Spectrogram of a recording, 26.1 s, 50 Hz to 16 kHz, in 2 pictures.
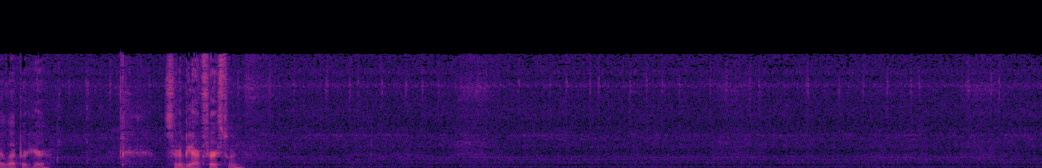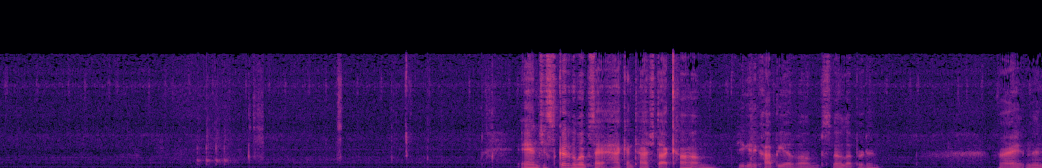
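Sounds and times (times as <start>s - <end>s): faint steady hum: 0.0s - 26.0s
small clicks and taps: 13.9s - 16.4s, 17.1s - 19.3s.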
